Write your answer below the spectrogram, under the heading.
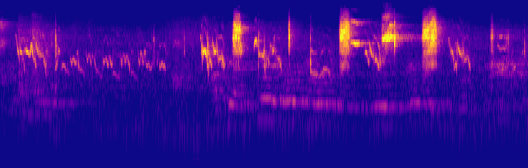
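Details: Pet budgerigars chirping: soft warbling twitter at first, then louder sharp high chirps from about halfway, over a faint low steady murmur.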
